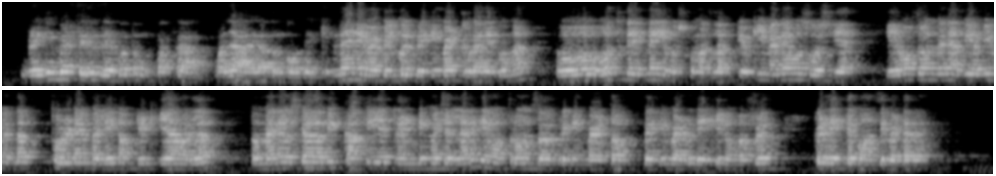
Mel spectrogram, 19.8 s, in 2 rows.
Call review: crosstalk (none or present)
none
